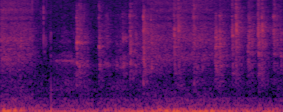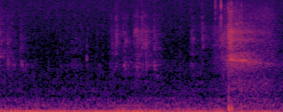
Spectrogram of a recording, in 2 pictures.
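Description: Rapid typing on a computer keyboard, a steady patter of light clicks up close, fairly quiet over a low background rumble, with no one talking.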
